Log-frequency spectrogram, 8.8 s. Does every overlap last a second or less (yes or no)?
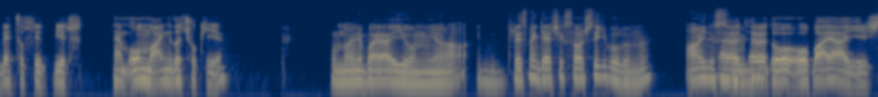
yes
